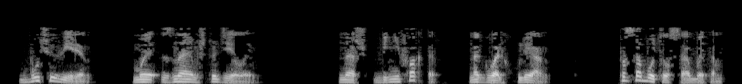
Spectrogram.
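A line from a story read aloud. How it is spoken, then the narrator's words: Plain. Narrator (Russian): сказал Дон Хуан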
